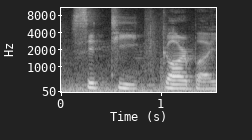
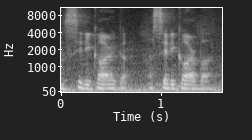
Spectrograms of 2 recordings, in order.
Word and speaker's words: Ksitigarbha: Ksitigarbha, yeah, you don't pronounce the K apparently.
